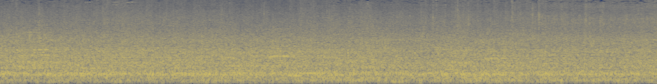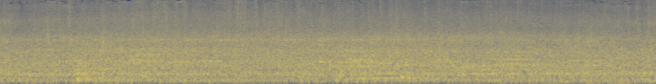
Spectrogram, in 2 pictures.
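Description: Steady rush of water from a small waterfall falling into a pond, an even noise that does not change.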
